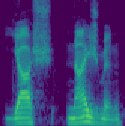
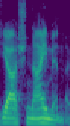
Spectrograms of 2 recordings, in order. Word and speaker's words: Nijman: You know, it's kind of funny because I had somebody reach out to me and explain to me that it's not Yash Nijman, like I've been calling him. It's Yash Nijman, I believe is how you pronounce his name.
